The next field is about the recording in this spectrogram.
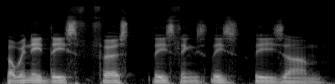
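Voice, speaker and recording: A man on a live trading stream, explaining chart setups to viewers in a halting way, with many restarts and ums. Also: low-pitched, level tone, clean tone.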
